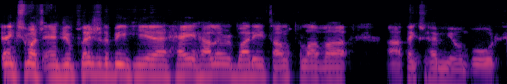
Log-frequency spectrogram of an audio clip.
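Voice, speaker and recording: A man from Samoa, a guest on a podcast, chatting in a friendly, relaxed way with lots of fillers and restarts. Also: mid-range voice, quick pace, no echo, highs cut off. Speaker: guest, strength coach. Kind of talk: casual podcast interview.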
